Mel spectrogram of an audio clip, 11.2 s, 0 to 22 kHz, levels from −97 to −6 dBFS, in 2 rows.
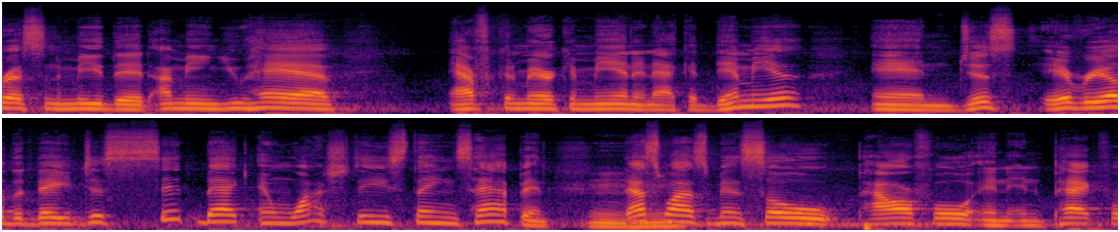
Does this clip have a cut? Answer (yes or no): no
